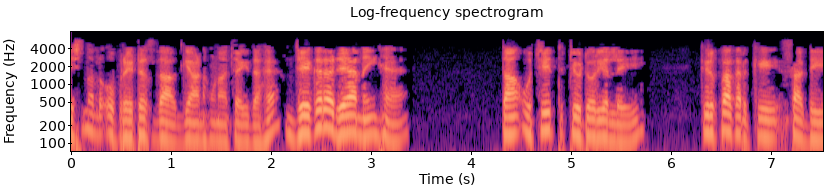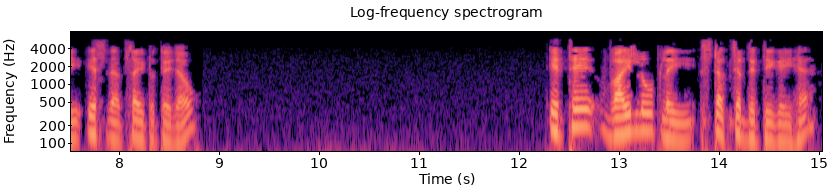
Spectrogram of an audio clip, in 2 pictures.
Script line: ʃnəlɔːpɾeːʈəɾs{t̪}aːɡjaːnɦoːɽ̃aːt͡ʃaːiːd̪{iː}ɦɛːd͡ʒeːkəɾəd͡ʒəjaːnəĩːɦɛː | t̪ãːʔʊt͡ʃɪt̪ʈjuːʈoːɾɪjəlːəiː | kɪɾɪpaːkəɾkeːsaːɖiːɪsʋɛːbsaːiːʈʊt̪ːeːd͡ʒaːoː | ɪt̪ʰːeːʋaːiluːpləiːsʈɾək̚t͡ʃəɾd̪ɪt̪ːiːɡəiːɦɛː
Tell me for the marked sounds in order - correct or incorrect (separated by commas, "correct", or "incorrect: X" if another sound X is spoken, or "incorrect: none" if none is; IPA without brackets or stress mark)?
incorrect: d̪, incorrect: aː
